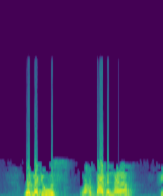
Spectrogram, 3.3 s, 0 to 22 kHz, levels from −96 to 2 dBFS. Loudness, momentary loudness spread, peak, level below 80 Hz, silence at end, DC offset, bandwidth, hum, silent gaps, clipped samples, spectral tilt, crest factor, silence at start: -10 LUFS; 10 LU; 0 dBFS; -44 dBFS; 0 s; under 0.1%; 9.8 kHz; none; none; 0.9%; -5 dB/octave; 12 dB; 0.5 s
